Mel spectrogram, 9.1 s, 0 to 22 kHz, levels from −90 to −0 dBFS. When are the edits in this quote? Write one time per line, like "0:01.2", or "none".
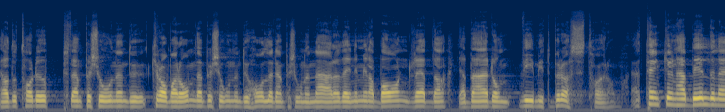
0:05.6

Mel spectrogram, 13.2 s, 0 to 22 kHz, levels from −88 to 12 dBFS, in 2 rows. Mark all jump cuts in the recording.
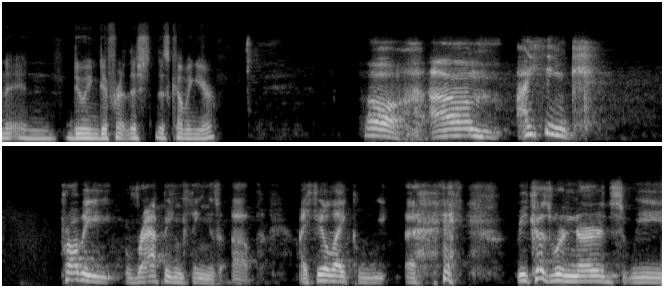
none

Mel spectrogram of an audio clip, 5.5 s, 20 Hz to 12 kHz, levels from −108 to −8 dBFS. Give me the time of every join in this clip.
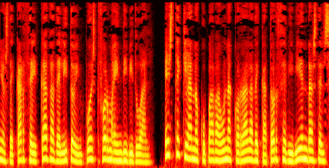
0:01.6
0:02.6

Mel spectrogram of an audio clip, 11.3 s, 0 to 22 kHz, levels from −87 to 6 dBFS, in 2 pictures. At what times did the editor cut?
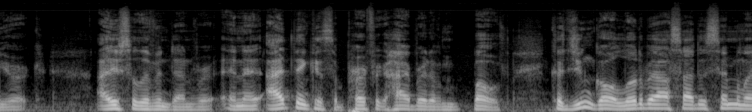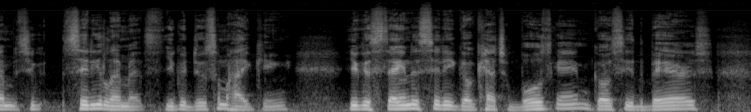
none

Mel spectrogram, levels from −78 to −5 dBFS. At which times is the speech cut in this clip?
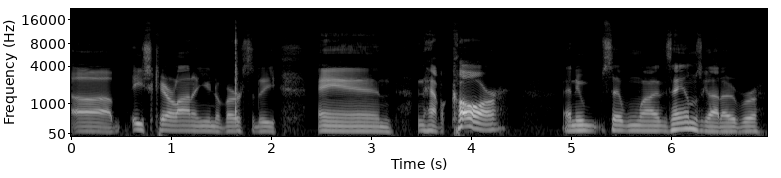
0:03.5

